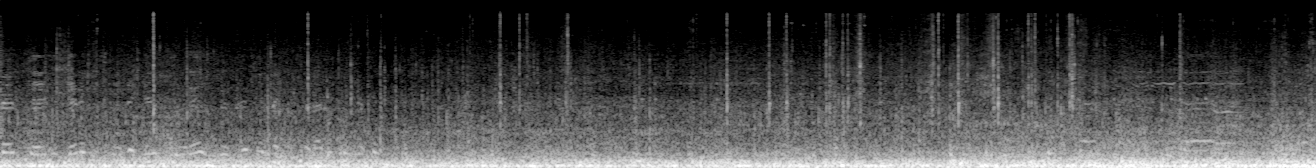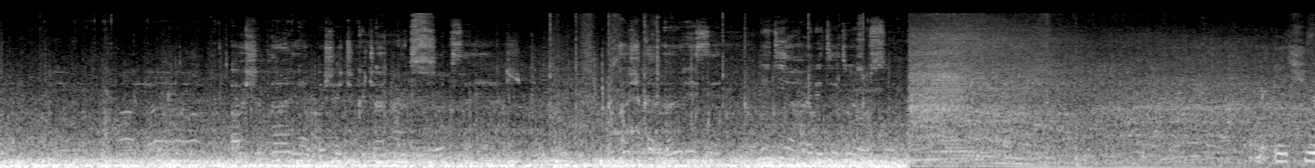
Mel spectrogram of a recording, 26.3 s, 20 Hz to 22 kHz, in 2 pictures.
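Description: Steady low road and engine rumble of a moving car, heard from inside the cabin. It cuts off suddenly about 22 seconds in, leaving quieter indoor room noise.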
